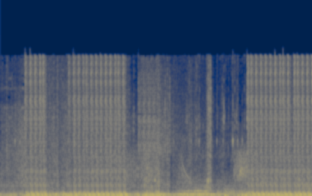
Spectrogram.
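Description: Explosions boom.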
